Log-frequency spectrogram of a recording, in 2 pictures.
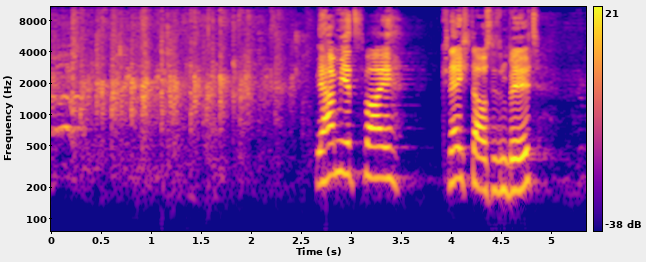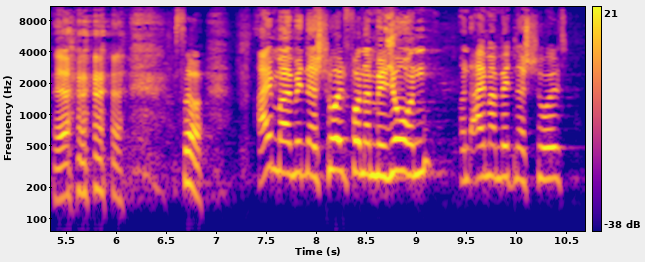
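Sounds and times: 
crowd applauding: 0.0s - 2.8s
speech: 2.6s - 10.6s
laughter: 5.3s - 6.4s.

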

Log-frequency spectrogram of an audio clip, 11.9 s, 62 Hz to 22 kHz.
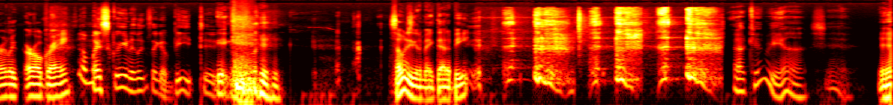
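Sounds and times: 
speech: 0.0s - 3.9s, 5.2s - 7.0s, 9.8s - 11.9s
raspy throat-clearing coughs: 3.1s - 3.7s, 6.7s - 9.7s.

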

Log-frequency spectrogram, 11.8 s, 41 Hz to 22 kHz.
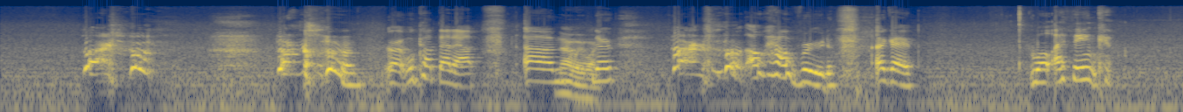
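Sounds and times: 
person sneezing: 0.8s - 1.7s, 6.7s - 7.4s
person gasping: 2.1s - 2.6s
speech: 3.4s - 9.3s, 10.3s - 11.2s.

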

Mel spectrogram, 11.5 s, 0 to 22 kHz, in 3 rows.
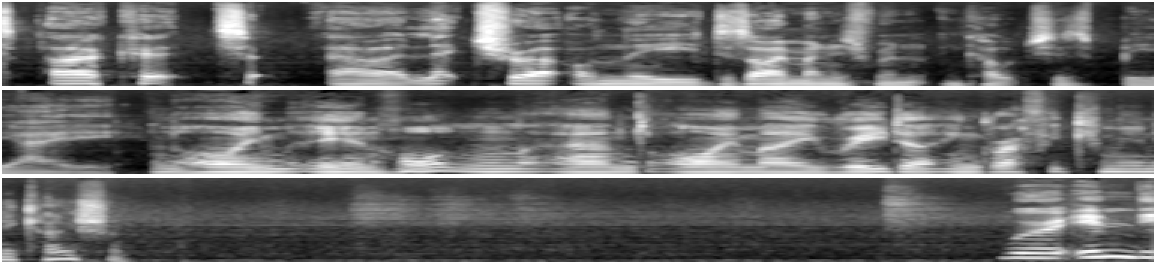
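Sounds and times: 
faint hiss: 0.0s - 11.5s
low hum of air conditioning: 0.0s - 11.5s
speech: 0.2s - 8.2s, 11.0s - 11.5s
soft rustles: 8.0s - 11.5s.

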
